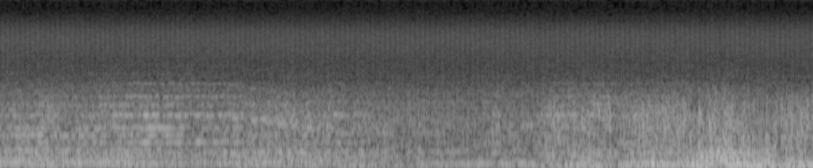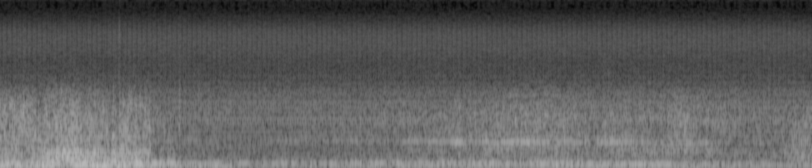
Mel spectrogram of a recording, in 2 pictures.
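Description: Propeller aircraft engines droning steadily, with a louder, rougher roar from about five and a half to ten seconds in.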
